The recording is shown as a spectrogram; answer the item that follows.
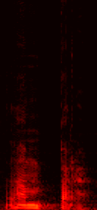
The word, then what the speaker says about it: lámpara: So the stress is on there, lámpara.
